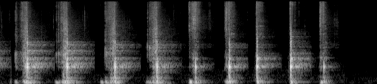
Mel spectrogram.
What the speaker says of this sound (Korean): 소스에 들어갈 양파 약간은 횟집 여러 번 넣고 작게 썰어주고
